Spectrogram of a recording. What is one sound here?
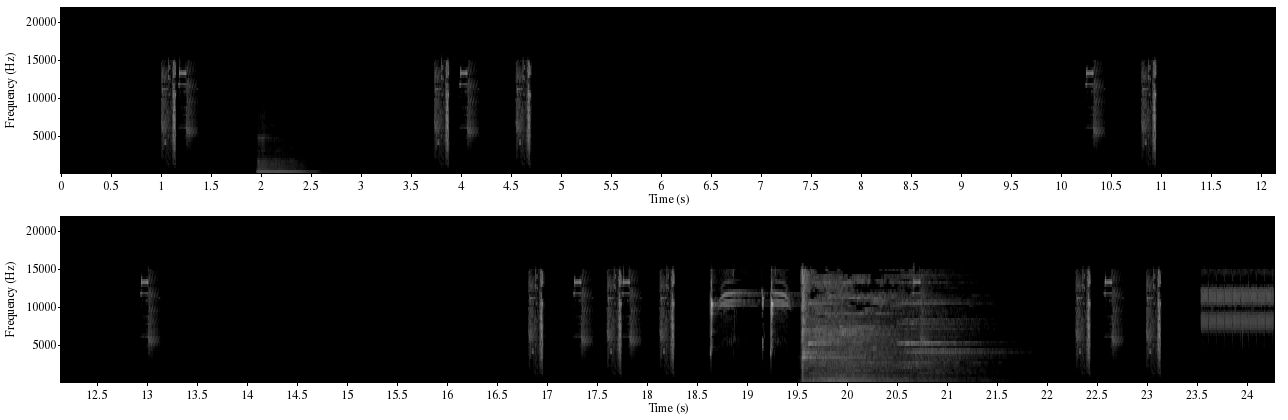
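Short soft menu clicks tick now and then.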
